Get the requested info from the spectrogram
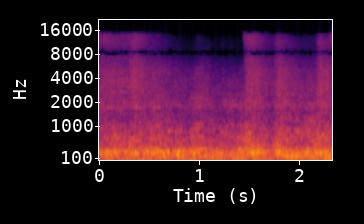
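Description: High school marching band playing: brass holding chords over drums.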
